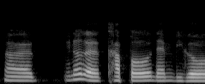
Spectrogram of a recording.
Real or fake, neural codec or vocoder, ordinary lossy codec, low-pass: fake; codec, 16 kHz, 1.1 kbps, Voila-Tokenizer; none; none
